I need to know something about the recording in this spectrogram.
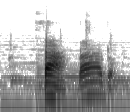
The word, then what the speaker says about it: sábado: El acento sábado es una palabra esdrújula, ¿verdad? Las palabras esdrújulas son aquellas que terminan con más fuerte en la sílaba antepenúltima, ¿verdad? La antepenúltima viene siendo esta. So, sábado lleva acento en la primera A, sábado.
